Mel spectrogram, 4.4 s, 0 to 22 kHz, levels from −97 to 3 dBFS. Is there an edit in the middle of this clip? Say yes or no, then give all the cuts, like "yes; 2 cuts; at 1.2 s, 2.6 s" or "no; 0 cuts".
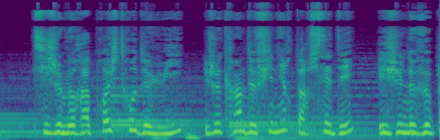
no; 0 cuts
